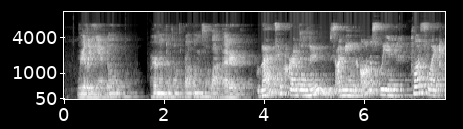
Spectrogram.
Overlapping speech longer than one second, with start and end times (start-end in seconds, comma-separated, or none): none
